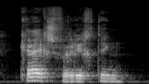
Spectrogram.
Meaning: war action, action taken during a war as part of the war effort
- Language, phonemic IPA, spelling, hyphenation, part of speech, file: Dutch, /ˈkrɛi̯xs.və(r)ˌrɪx.tɪŋ/, krijgsverrichting, krijgs‧ver‧rich‧ting, noun, Nl-krijgsverrichting.ogg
